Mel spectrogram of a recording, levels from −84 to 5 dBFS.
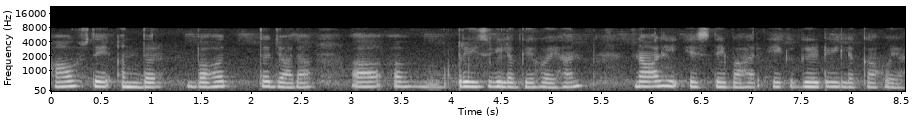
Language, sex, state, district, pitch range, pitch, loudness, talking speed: Punjabi, female, Punjab, Kapurthala, 205-230 Hz, 220 Hz, -18 LUFS, 140 wpm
